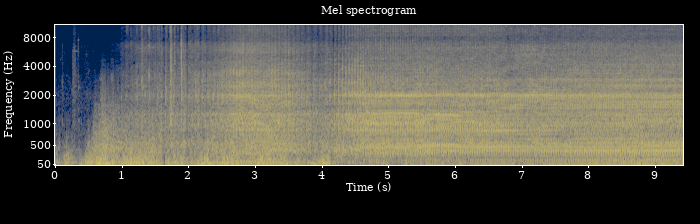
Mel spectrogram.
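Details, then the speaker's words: Old, tired, worn pressure washer engine that likes to start with brake clean or ether; spark plug cleaned and refitted. It catches after a ragged start and settles within about four seconds into a steady, even run. "I'm gonna get her to fire up with some brake clean because she doesn't like to start. She likes to start with brake clean or ether, so yeah. It's an old power washer."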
